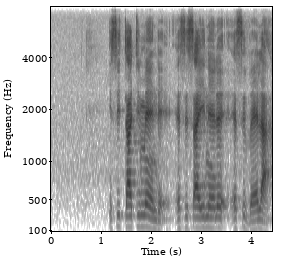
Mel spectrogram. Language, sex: Zulu, male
